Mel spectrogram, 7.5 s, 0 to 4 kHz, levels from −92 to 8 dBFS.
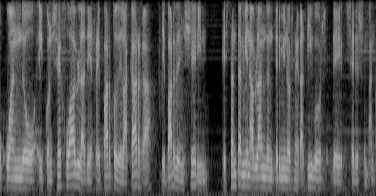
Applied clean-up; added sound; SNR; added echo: neural separator model SepFormer DNS4.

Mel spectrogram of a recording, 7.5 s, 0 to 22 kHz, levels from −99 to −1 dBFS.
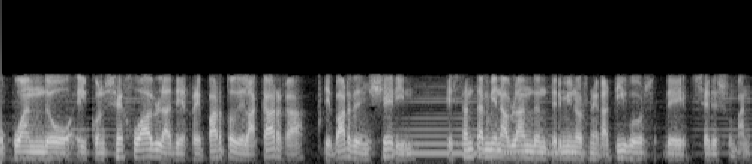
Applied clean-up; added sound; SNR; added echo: neural mask model RNNoise.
